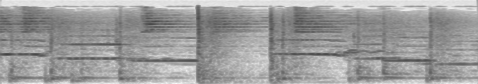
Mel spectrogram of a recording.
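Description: Japanese festival hayashi music for a shishimai lion dance: a high bamboo flute holds and steps between notes over irregular drum strikes a few tenths of a second apart.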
